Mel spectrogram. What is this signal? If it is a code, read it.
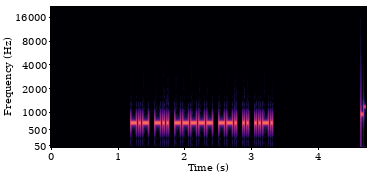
Morse code, heard as a keyed tone, about 40 wpm, 700 Hz. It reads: KD0GIF
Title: USA Call Signs - 6 Characters - 2x Character Spacing - 40wpm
